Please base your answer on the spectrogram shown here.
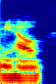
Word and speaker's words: Michał: Michał, I know how to pronounce that, Michał, which is almost spelled like Michael without the E.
